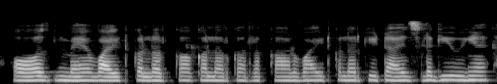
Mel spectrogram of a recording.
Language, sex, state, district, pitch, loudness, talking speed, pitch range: Hindi, female, Uttar Pradesh, Shamli, 185 Hz, -18 LUFS, 180 wpm, 185-195 Hz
